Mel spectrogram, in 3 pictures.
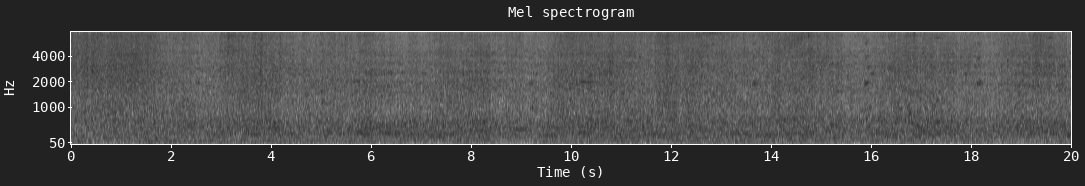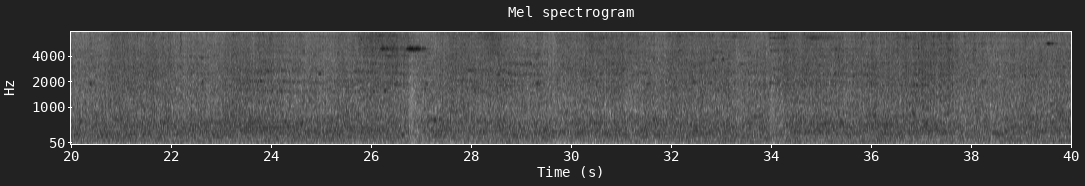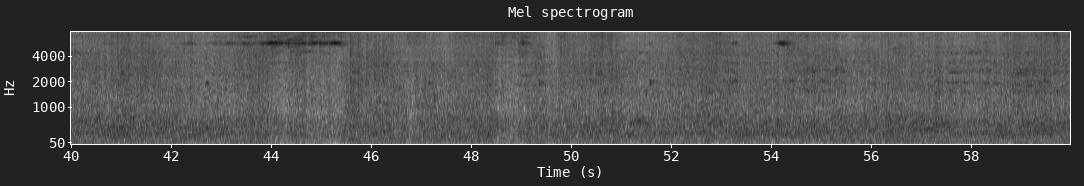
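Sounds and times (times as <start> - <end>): freight train rumbling past: 0.0 - 59.9
high-pitched wheel squeals: 26.2 - 27.2, 43.8 - 45.6.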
